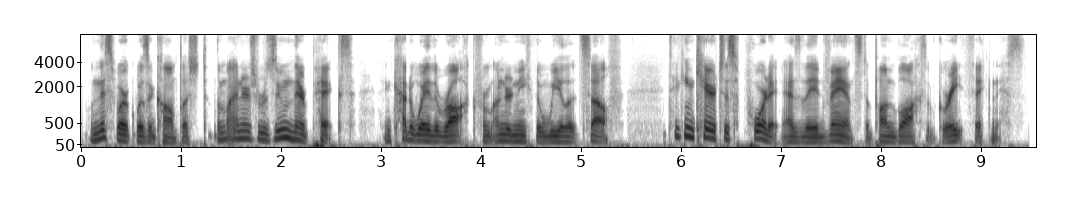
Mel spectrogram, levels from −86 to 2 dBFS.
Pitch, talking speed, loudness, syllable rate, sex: 110 Hz, 205 wpm, -20 LUFS, 5.7 syllables/s, male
